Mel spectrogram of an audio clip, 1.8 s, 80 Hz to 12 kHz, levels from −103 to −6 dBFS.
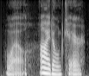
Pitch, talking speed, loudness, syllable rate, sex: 195 Hz, 135 wpm, -17 LUFS, 3.0 syllables/s, female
